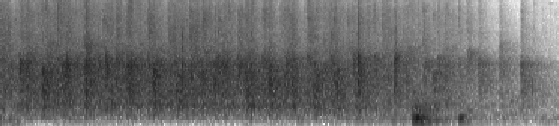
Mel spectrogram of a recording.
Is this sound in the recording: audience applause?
yes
